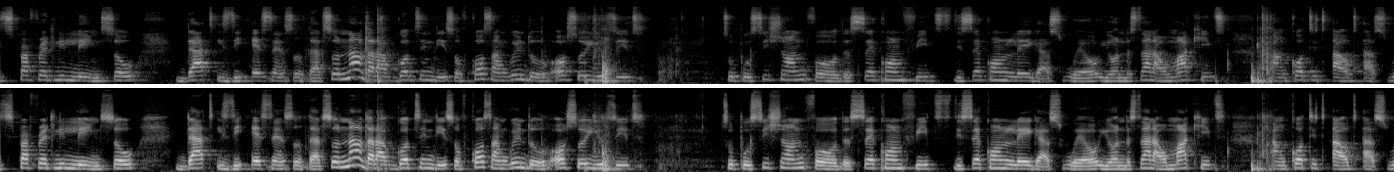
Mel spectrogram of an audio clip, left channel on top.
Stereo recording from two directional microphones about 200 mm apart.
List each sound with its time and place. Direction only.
0.0 s speech: 35° right (ahead or behind)
7.5 s speech: 35° right (ahead or behind)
